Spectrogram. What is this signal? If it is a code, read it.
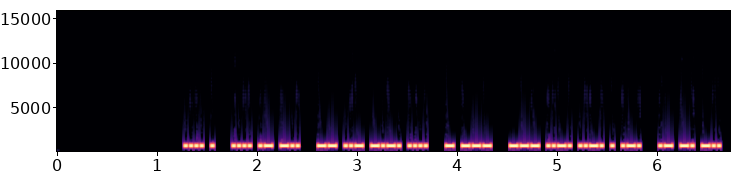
Morse code, heard as a keyed tone, about 46 wpm, 700 Hz. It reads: HE HAD MUCH TO OFFER AND
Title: Sentences from Top 1000 Words - Review Part 4 - 45wpm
